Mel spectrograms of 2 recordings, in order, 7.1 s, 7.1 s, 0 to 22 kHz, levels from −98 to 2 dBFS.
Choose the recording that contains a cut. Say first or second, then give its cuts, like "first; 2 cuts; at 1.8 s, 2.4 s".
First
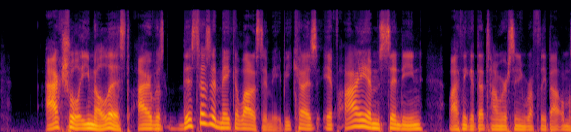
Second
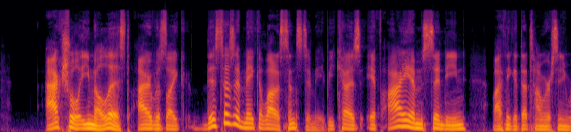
first; 2 cuts; at 2.0 s, 3.2 s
